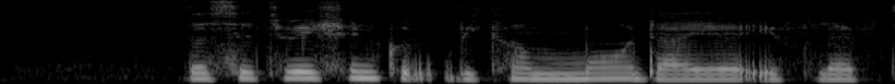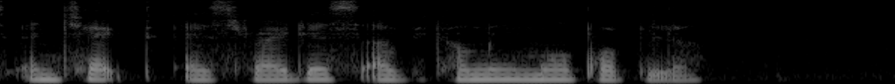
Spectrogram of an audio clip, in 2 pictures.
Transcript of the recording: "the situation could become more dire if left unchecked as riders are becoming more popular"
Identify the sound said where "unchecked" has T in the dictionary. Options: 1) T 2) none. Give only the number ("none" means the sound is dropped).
1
